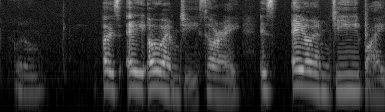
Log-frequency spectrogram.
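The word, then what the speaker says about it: AOMG: is well how it's pronounced because I'm terrible pronunciation no owes a OMG sorry is a OMG by Jay post company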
